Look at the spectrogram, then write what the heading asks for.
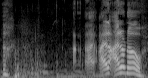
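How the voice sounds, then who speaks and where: A man's voice: sits high, very animated, takes it slowly, sharp tone, soft background music, full character voice. A man playing an earnest, hesitant squad partner in a sci-fi comedy audio drama. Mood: flustered, hesitant.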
